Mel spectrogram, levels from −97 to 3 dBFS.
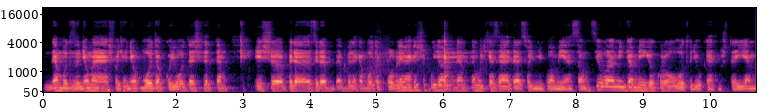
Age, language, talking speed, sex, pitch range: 20-39, Hungarian, 230 wpm, male, 90-110 Hz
